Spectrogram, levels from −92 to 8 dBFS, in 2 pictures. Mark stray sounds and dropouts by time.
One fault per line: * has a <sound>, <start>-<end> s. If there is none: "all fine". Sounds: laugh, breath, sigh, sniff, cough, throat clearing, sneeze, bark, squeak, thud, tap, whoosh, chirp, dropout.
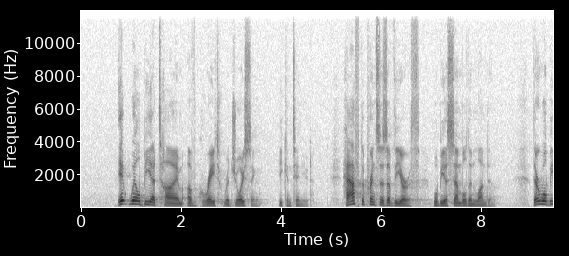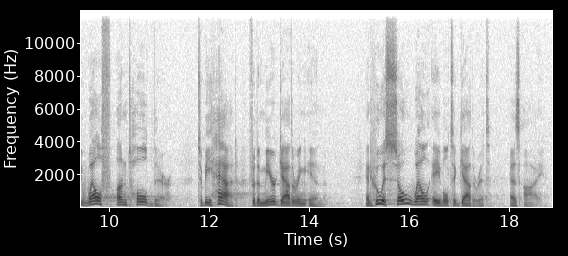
all fine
